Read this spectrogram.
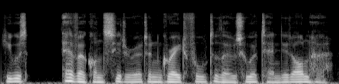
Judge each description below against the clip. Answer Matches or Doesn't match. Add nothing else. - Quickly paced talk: Matches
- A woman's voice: Doesn't match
